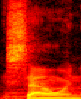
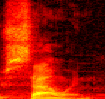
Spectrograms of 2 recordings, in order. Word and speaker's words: Samhain: In Gaelic, it's closer to Samhain. But when early books on witchcraft hit the shelves, a lot of readers who didn't know Gaelic sounded it out as Samhain. Over time, both pronunciations stuck.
